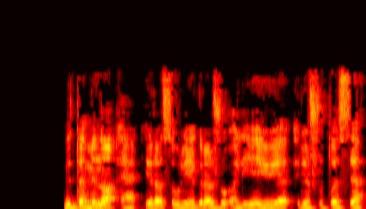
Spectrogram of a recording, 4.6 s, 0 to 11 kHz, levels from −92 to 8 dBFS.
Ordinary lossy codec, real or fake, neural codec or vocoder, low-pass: MP3, 32 kbps; real; none; 7.2 kHz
